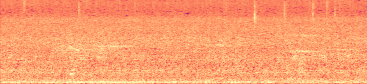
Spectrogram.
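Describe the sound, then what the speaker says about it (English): Steady, soft rain falls as a continuous hiss, fairly faint and even, with no voices. "the rain is here"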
